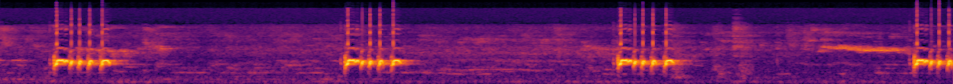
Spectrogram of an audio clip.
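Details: Zebra dove calling a rival, used as a lure: four short phrases about every three seconds, each a quick stutter of clipped, rolling cooing notes ending in a longer coo, with a faint low hum between phrases.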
